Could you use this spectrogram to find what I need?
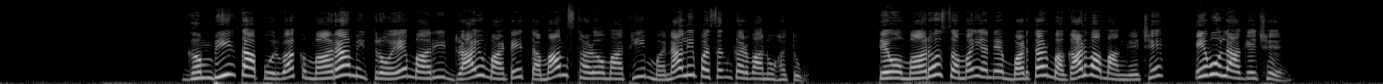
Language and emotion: Gujarati, angry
